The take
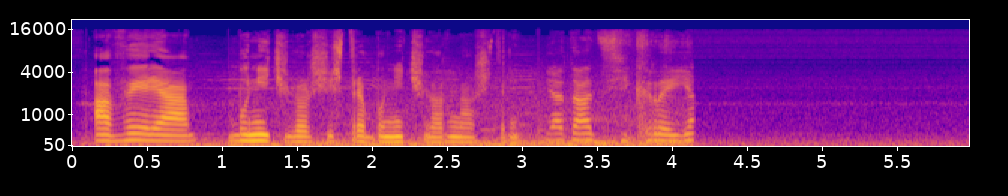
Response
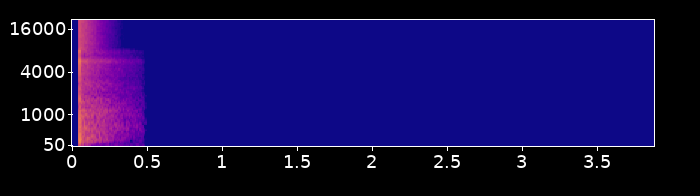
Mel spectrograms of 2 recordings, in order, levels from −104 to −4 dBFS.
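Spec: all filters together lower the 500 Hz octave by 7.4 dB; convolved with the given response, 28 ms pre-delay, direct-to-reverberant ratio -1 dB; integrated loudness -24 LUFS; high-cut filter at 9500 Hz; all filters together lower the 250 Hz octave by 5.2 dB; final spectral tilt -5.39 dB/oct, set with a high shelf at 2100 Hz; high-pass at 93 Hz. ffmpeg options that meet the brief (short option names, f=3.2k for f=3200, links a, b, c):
-filter_complex "[0:a]highpass=93,lowpass=9.5k,equalizer=f=250:t=o:g=-4.5,equalizer=f=500:t=o:g=-8.5,highshelf=f=2.1k:g=-7,asplit=2[a][b];[1:a]atrim=start_sample=2205,adelay=28[c];[b][c]afir=irnorm=-1:irlink=0,volume=-5.5dB[d];[a][d]amix=inputs=2:normalize=0,volume=-1dB"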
